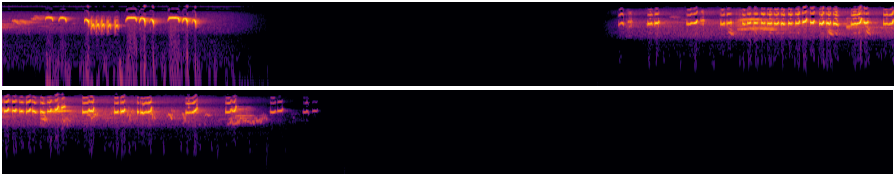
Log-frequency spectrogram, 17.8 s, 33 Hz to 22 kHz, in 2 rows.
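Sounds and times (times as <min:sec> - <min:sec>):
crested tit song with sharp high notes: 0:00.0 - 0:02.0, 0:06.2 - 0:12.1.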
